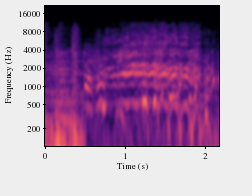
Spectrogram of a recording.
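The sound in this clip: A horse neighs in an ad for the Centro Hípico Ecus Duri riding centre, giving one loud, long wavering whinny that follows a short burst at the start.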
